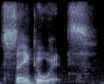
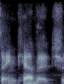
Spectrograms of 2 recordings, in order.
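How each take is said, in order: First: The name ends with a 'witz' sound. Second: The name ends with a 'vich' sound. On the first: The speaker calls it wrong. "I used to pronounce it Sankowitz" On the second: The speaker calls it right. "that it's Sankevich"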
